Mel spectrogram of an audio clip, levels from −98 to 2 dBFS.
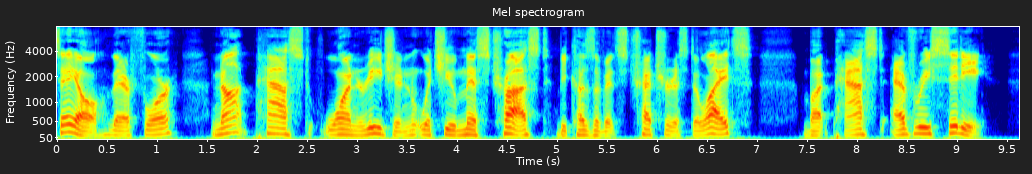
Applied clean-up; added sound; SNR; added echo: none; none; none; none.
